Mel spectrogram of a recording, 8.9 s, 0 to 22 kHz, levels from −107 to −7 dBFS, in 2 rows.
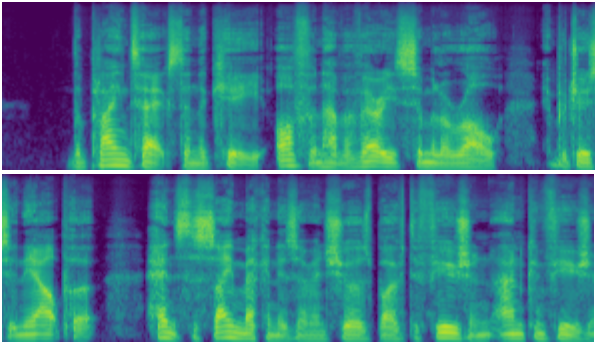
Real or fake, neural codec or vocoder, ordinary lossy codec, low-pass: real; none; none; none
